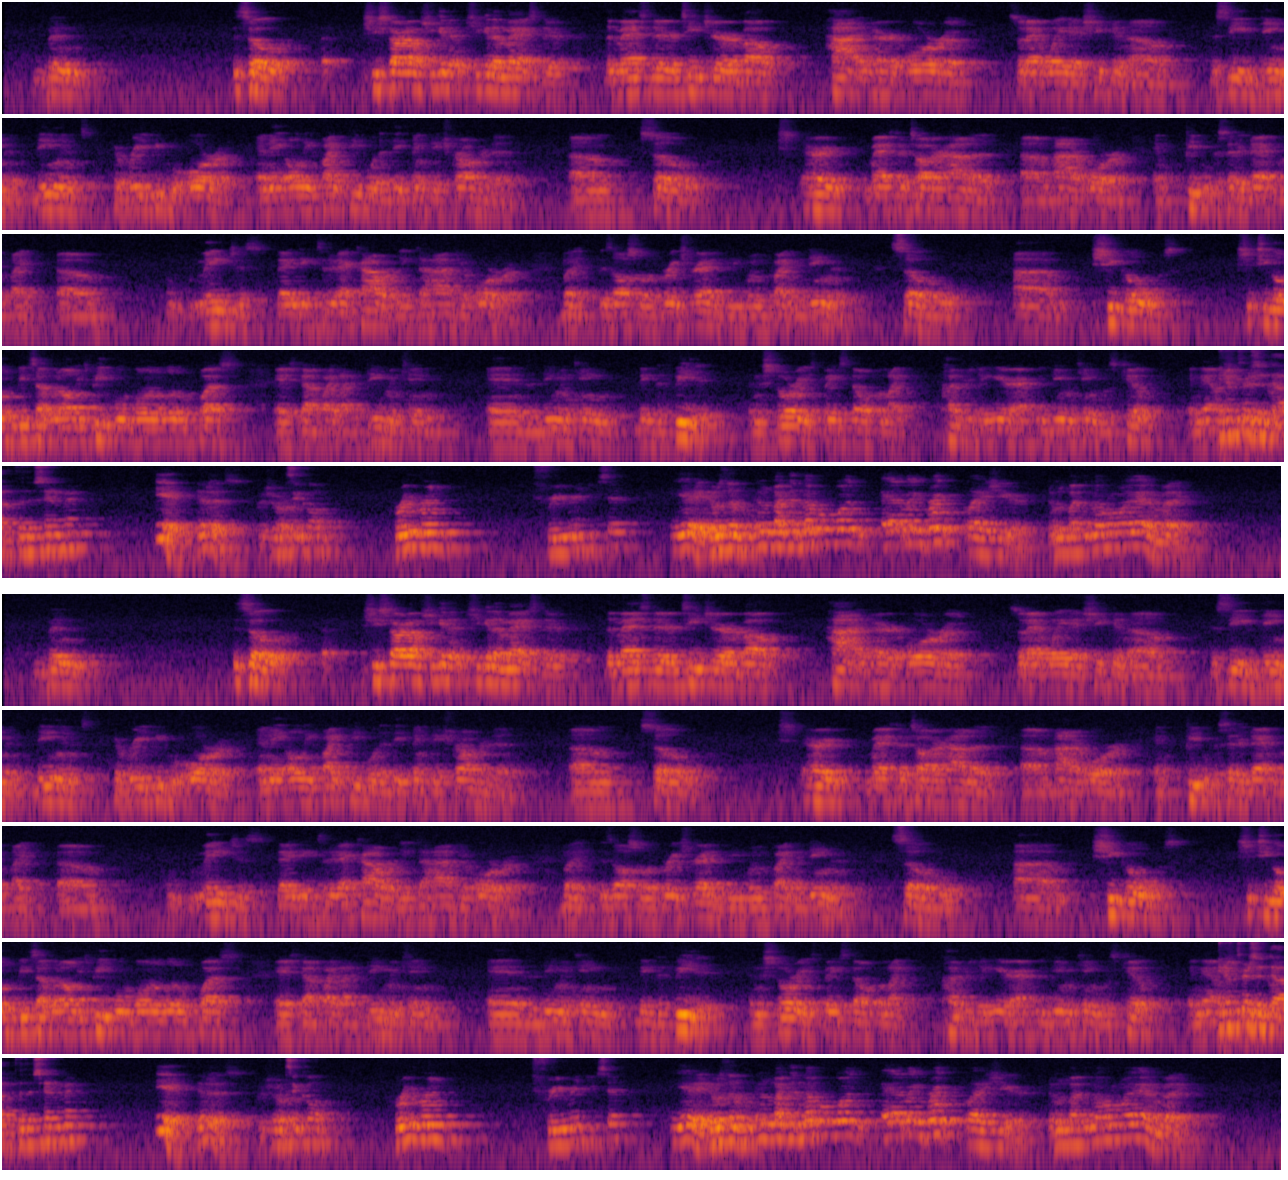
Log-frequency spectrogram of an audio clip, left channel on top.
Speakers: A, on the left; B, on the right.
A: been so uh, she started out she get a she get a master, the master teacher about hiding her aura, so that way that she can um deceive demons. Demons can read people aura, and they only fight people that they think they are stronger than. Um, so her master taught her how to um, hide her aura, and people consider that with like um, mages they they consider that cowardly to hide your aura, but it's also a great strategy when you're fighting the demons. So um, she goes she she goes meets up with all these people and go on a little quest, and she got to fight like a demon king, and the demon king they defeat it, and the story is based off of like hundreds of year after the demon king was killed, and now
B: You
A: she
B: know if there's
A: recruit.
B: a dub for this anime?
A: Yeah, it is for sure.
B: What's it called?
A: Freerun.
B: Free Rin, you said?
A: Yeah, it was a it was like the number one anime ranked last year. It was like the number one anime.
